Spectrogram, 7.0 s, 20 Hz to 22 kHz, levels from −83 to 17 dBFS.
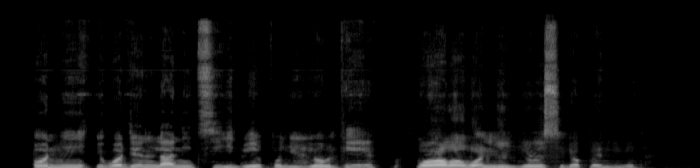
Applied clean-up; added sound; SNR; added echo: neural mask model DeepFilterNet 3.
